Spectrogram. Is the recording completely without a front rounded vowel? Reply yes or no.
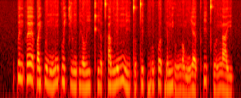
yes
